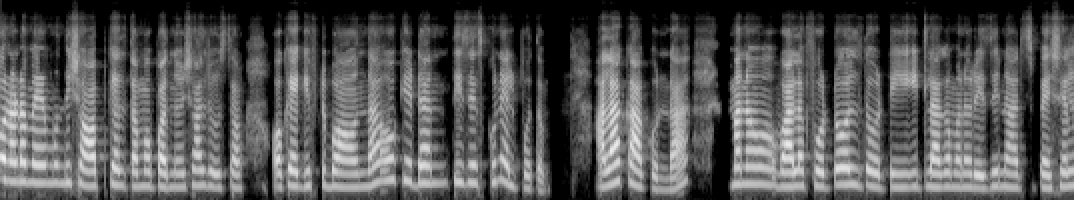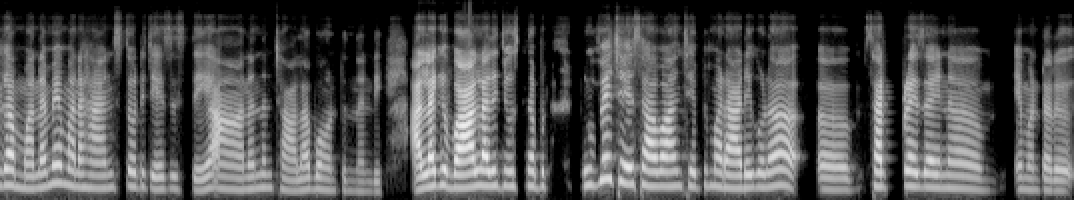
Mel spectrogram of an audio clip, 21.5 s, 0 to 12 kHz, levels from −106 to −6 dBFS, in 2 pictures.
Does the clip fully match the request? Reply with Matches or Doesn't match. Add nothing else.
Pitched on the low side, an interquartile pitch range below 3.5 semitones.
Doesn't match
